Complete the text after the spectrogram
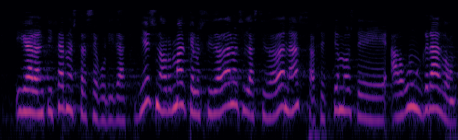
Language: Spanish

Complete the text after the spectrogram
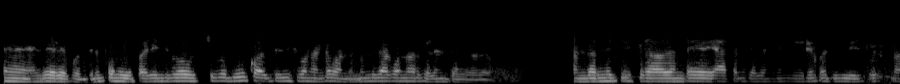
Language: Telugu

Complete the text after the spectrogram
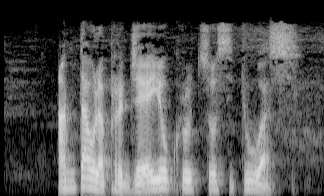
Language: Esperanto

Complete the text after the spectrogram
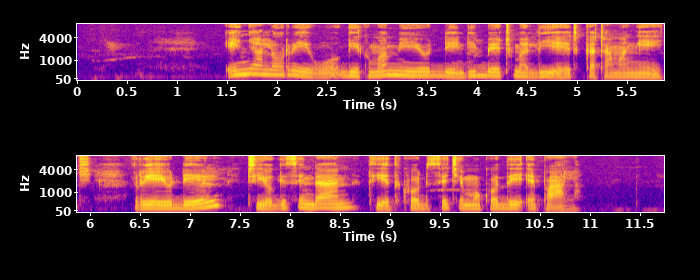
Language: Luo (Kenya and Tanzania)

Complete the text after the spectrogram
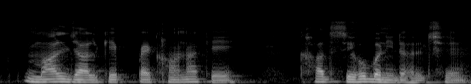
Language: Maithili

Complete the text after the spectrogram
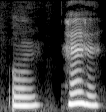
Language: Bangla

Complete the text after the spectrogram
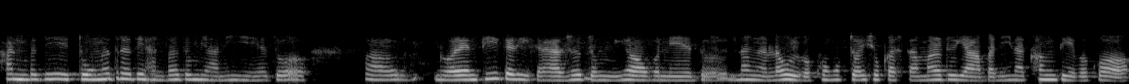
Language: Manipuri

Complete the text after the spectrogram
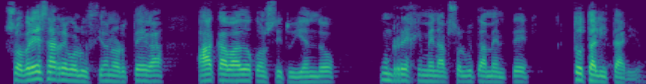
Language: Spanish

